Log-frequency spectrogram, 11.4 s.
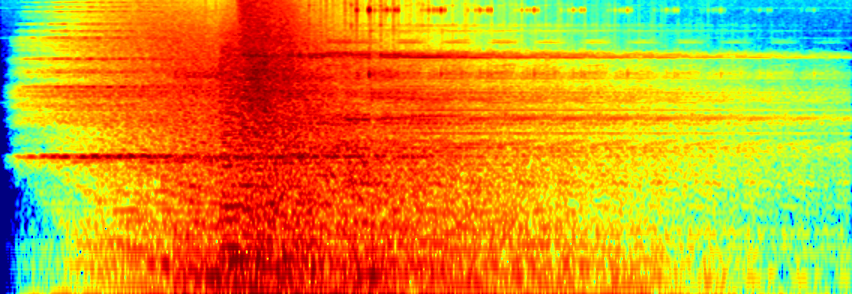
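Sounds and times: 
swelling stinger: 0.2 - 11.3.

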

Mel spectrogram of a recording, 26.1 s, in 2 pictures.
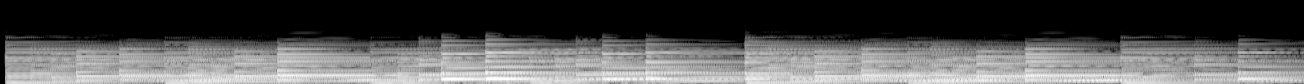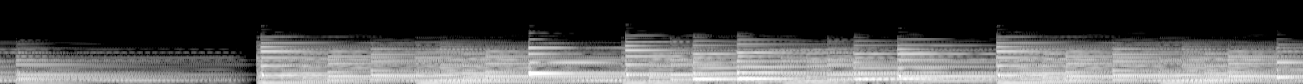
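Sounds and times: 
solo piano: 0.0 - 26.0.

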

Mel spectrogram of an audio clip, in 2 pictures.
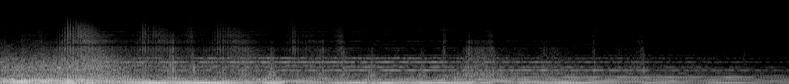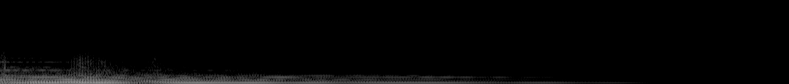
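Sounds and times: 
percussion: 0.0 - 7.6
synth: 0.0 - 10.9.

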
